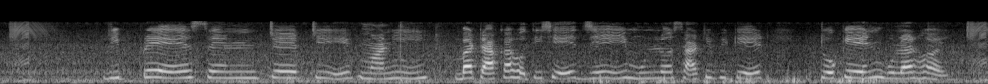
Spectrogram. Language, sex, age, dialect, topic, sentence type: Bengali, female, 18-24, Western, banking, statement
